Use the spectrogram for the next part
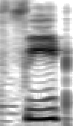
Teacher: जैसे हम word फीट बोलेंगे तो इसमें जो 1 और 2 नंबर पे साउंड्स हैं ये और ये वाली साउंड्स प्रोड्यूस होंगी। फीट जब हम बोलेंगे तो हमारे लिप्स स्प्रेड पोजीशन में रहेंगे। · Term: स्प्रेड लिप्स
